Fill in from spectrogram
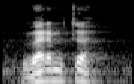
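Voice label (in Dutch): "Werremte", dialect; Warmte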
